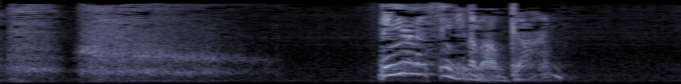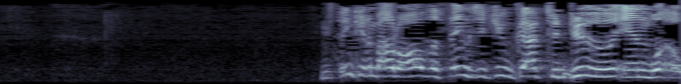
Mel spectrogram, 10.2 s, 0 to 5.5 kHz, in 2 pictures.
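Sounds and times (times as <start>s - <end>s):
person imitating a slow deep breath while aiming a gun: 0.0s - 2.1s
speech: 2.8s - 4.4s, 7.5s - 10.2s.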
